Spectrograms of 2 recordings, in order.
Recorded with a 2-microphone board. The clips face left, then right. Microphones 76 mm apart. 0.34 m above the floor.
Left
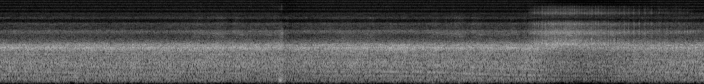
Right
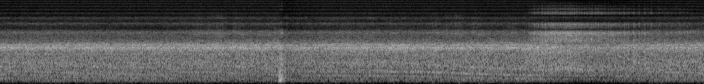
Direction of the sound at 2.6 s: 35° right (ahead or behind).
